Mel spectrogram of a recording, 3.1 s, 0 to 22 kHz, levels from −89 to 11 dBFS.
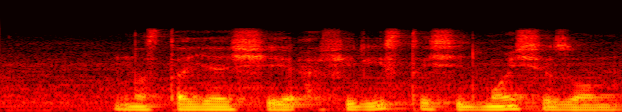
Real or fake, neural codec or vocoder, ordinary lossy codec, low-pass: real; none; none; none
